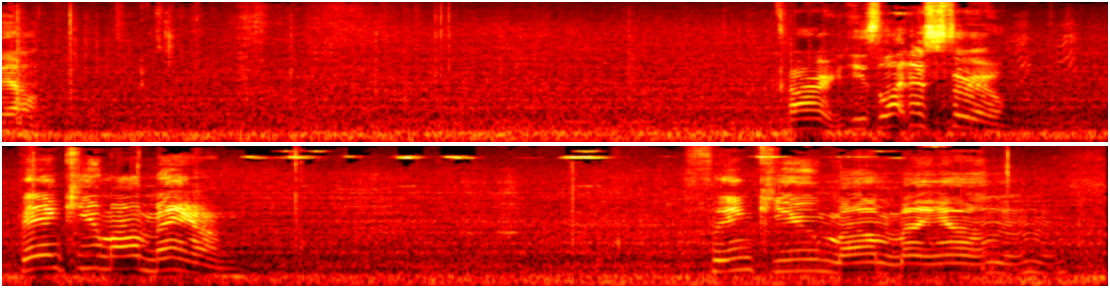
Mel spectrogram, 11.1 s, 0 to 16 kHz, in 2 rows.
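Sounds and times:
engine and road noise: 0.0 - 11.0.

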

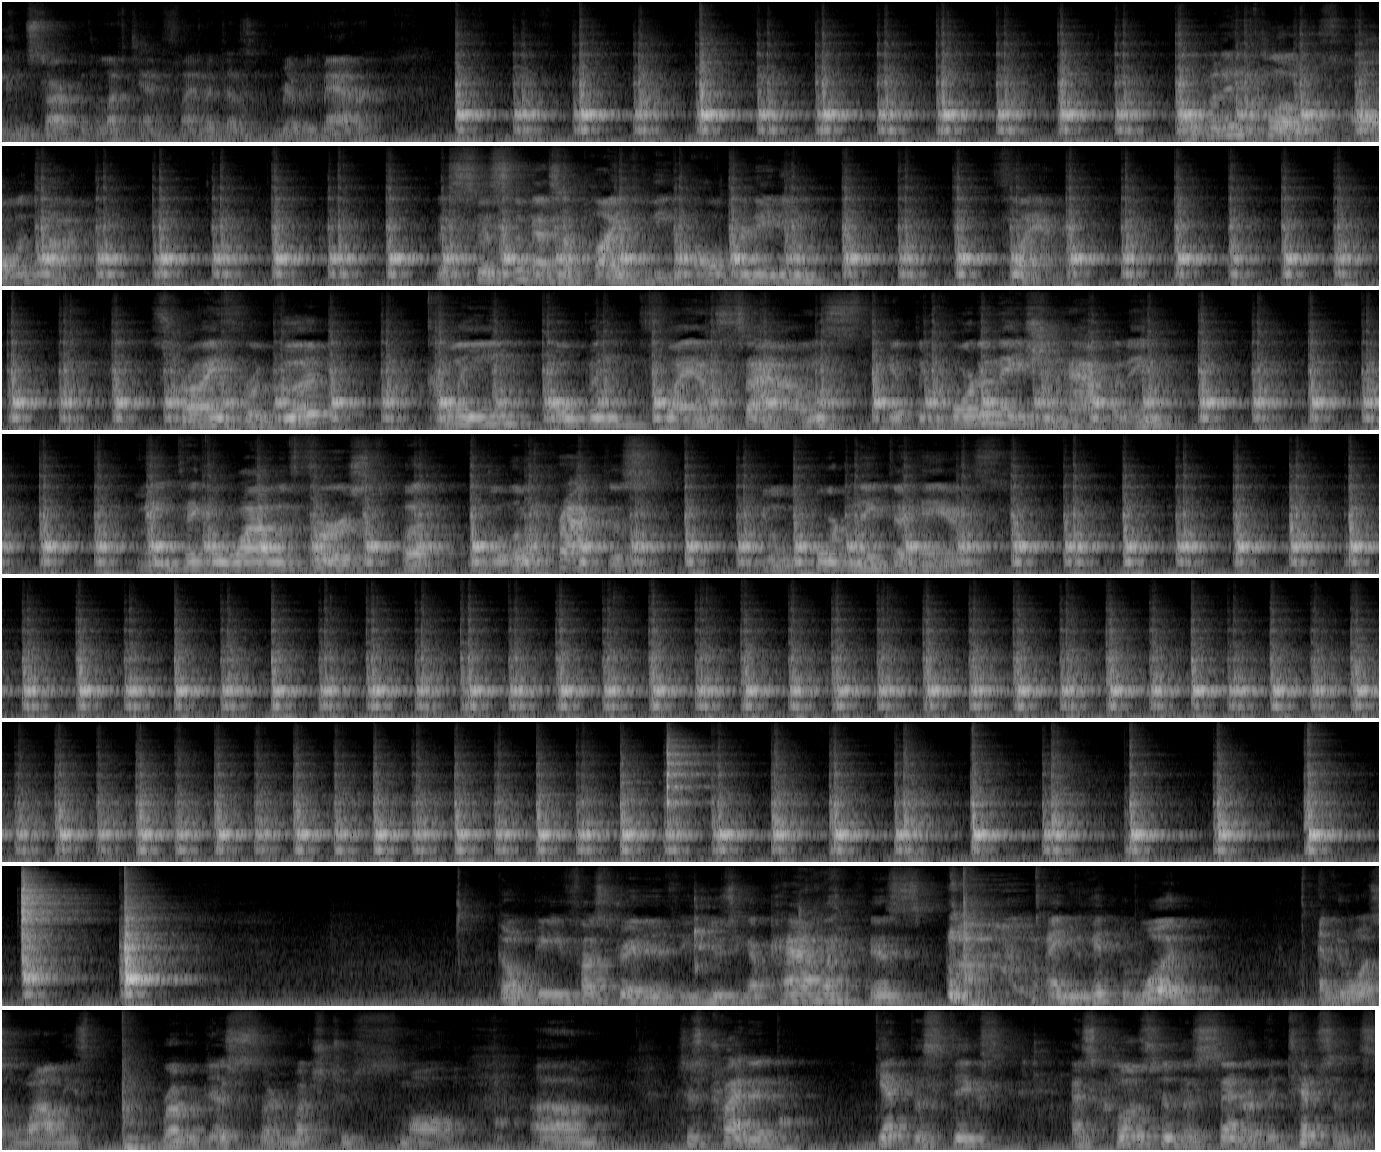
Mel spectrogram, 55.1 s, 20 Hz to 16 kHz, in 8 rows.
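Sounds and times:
drumsticks on practice pad: 2.2 - 42.4.

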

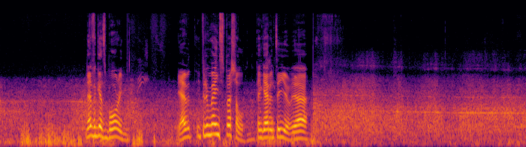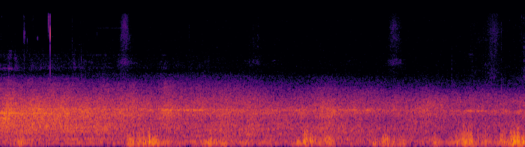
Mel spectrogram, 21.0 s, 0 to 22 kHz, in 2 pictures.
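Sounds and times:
jet engine rumble with whine: 0.0 - 21.0.

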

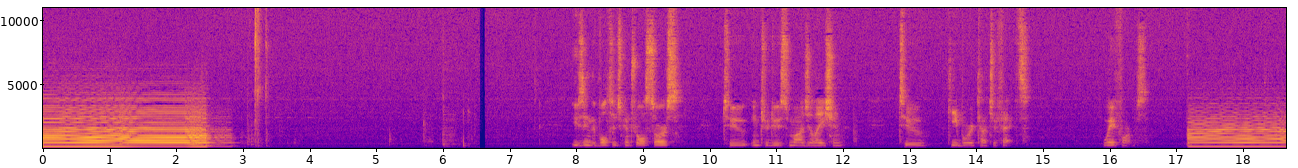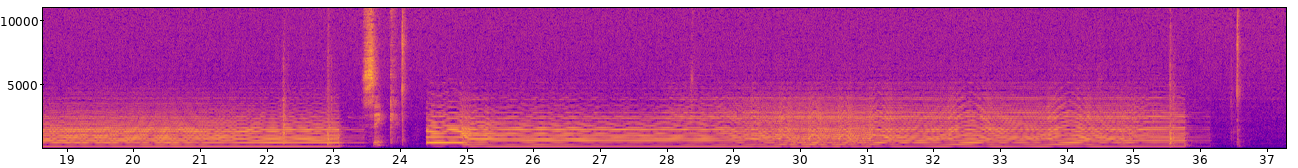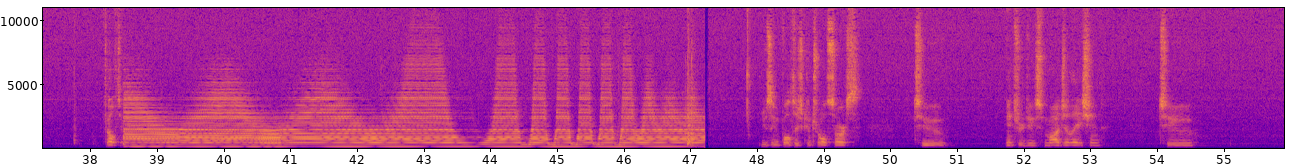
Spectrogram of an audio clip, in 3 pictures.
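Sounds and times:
low synthesizer note: 0.0 - 3.0, 17.2 - 23.5, 24.4 - 36.2, 38.4 - 47.2.

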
